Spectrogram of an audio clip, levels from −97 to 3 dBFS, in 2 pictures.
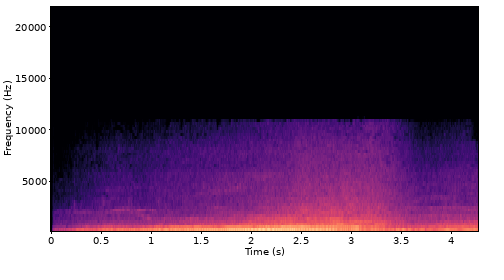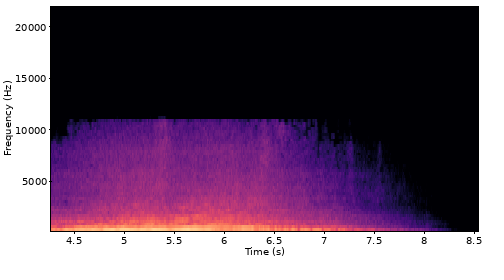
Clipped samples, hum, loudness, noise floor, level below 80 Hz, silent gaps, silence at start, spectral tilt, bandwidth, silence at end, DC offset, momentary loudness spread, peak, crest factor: under 0.1%; none; -18 LUFS; -69 dBFS; -54 dBFS; none; 0.2 s; -8.5 dB/octave; 8.8 kHz; 1.05 s; under 0.1%; 18 LU; -6 dBFS; 14 dB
